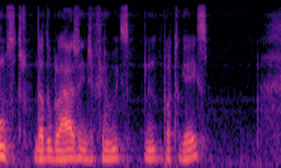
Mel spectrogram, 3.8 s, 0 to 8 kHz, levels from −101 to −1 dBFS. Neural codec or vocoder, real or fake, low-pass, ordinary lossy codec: codec, 24 kHz, 6 kbps, HILCodec; fake; 7.2 kHz; none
